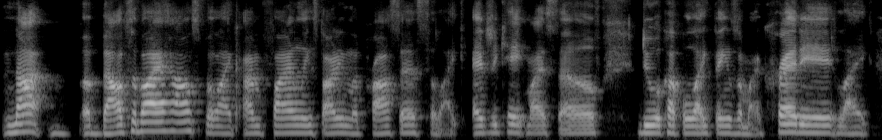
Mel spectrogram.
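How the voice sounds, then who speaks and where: A woman's voice: sits low, fairly even intonation, normal speed, gravelly, fairly bright tone. A young adult woman hosting a solo podcast, talking casually and candidly with lots of fillers and slang, a little sniffly from a cold. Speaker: podcast host.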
